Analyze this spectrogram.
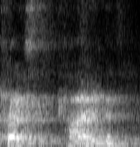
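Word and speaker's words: Christkind: It's spelled like Christ-kind, pronounced Christkin.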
